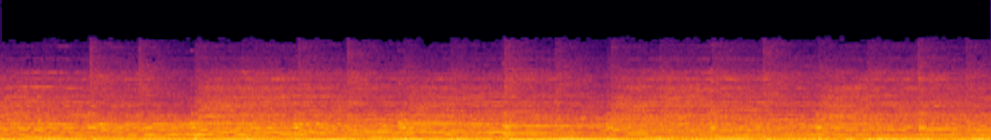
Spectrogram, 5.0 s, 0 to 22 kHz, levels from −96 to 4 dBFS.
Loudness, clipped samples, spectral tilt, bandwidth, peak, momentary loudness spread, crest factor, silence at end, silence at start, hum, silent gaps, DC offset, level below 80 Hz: -12 LUFS; under 0.1%; -5 dB/octave; 15 kHz; 0 dBFS; 2 LU; 12 dB; 0 s; 0 s; none; none; under 0.1%; -26 dBFS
